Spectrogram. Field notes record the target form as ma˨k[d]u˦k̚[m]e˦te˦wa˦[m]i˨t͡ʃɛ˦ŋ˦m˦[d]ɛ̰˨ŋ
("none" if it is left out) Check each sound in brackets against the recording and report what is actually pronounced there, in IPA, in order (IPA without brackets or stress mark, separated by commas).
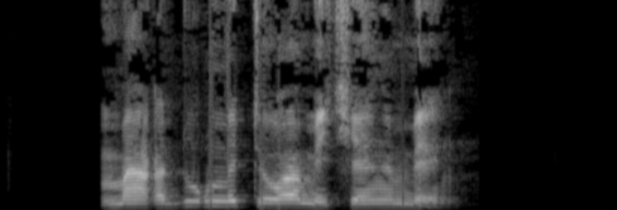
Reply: d, m, m, b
